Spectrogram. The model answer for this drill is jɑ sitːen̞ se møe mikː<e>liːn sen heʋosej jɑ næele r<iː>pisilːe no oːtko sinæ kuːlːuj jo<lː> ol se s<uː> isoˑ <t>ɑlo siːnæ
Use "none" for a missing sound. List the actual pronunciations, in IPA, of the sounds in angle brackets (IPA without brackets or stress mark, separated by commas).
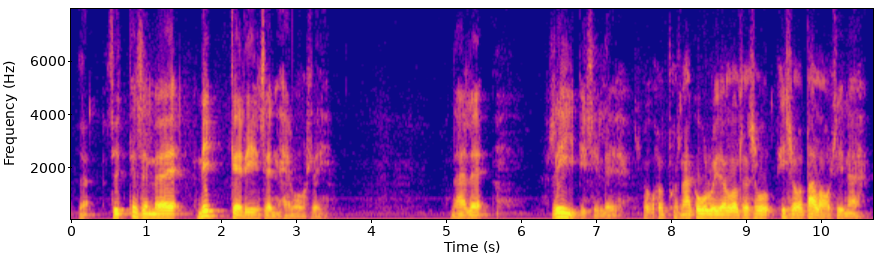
e, iː, lː, uː, t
